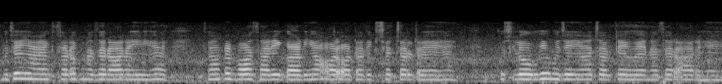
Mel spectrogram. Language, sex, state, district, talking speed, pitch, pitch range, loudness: Hindi, female, Chandigarh, Chandigarh, 240 wpm, 230 Hz, 220-235 Hz, -17 LUFS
